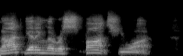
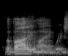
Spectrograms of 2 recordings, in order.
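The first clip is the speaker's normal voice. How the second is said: ordinary talk, nothing marked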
